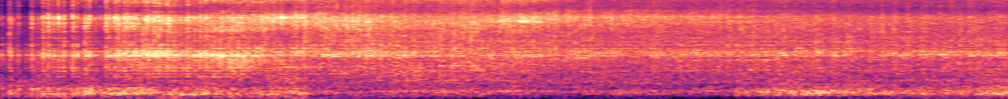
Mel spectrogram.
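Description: A Marx Commodore Vanderbilt toy locomotive, converted from wind-up to electric, runs around its rails with a steady, close electric-motor whir and rattling wheel noise, continuous and without voices.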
